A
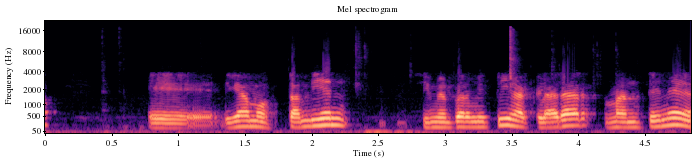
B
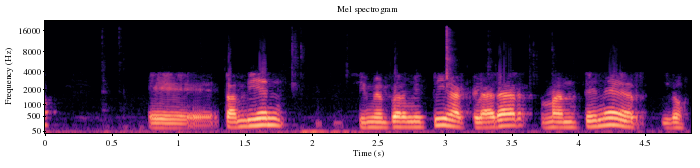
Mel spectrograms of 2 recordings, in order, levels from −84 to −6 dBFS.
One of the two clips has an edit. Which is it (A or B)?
B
